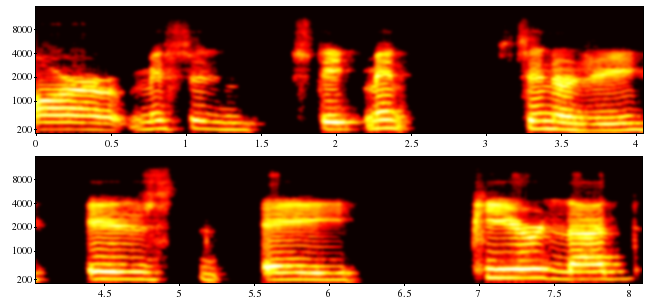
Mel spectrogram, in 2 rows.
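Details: Adult woman with aphasia after a stroke almost 3 years earlier, with word-finding difficulty: she knows what she wants to say but it does not come out.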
